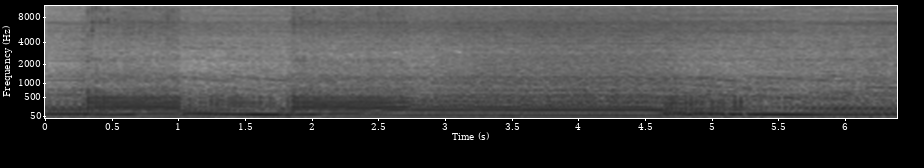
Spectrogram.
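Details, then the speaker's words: Bolens HT-23 garden tractor warming up, previously flooded and shooting fire from the exhaust: steady, even beat with a couple of clean throttle changes, no misses or knocks, charging normally; normal running. "just let her get nice and toasty warm she's charging she sounds good"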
